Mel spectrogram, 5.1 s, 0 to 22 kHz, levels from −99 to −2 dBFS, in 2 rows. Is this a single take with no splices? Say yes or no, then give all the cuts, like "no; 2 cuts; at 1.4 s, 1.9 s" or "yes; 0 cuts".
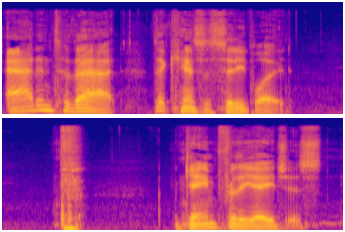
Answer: no; 3 cuts; at 1.2 s, 1.8 s, 3.7 s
